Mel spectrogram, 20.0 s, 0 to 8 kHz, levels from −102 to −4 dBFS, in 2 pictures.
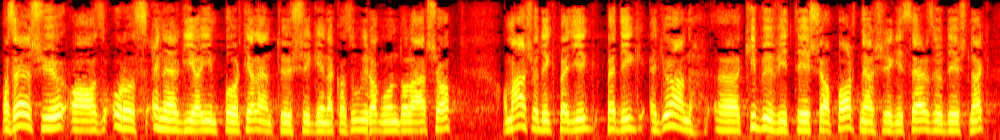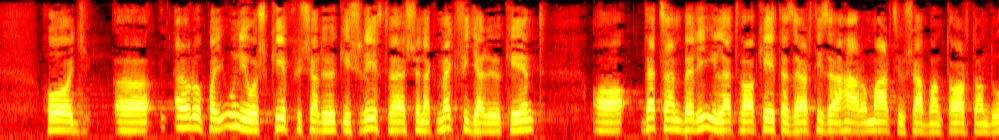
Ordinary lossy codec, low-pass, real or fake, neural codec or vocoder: none; none; real; none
